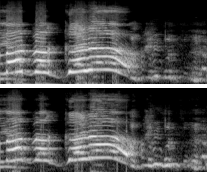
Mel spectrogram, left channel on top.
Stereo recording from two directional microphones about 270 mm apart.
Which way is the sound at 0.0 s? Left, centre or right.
Centre.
